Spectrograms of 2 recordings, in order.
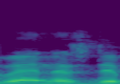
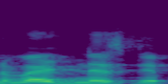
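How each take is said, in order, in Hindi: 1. बीच का "d" silent है। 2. बीच का "d" बोला जाता है। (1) "डी को साइलेंट कर देते हैं यहाँ पर, तो वेनेसडे पढ़ते हैं" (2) "अपन वेडनेसडे पढ़ेंगे"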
